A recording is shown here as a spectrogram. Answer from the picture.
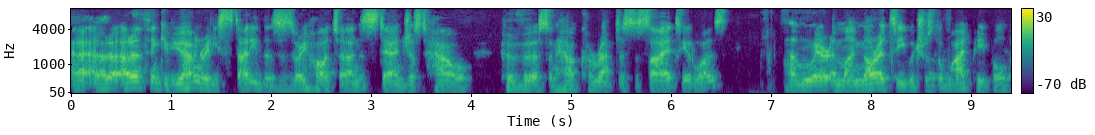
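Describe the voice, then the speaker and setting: A man speaks very fast with a South African accent, his medium-pitched voice keeping a fairly even intonation. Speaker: rabbi. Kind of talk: interfaith panel discussion. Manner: halting, many repetitions.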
